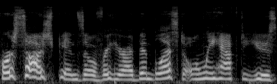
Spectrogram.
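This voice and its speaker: This woman has a high pitch and ordinary pitch variation, with a dry, close sound with no echo in a very clean recording with a silent background. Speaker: longarm quilter. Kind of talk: tutorial. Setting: quilting studio. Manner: fast; halting.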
